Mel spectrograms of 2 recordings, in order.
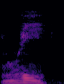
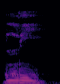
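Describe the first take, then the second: First: It starts with an English R sound. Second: It starts with a sound like English L. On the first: The speaker calls it wrong. "But we don't pronounce like re" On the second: The speaker calls it right. "just li"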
